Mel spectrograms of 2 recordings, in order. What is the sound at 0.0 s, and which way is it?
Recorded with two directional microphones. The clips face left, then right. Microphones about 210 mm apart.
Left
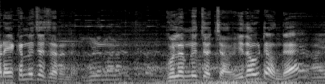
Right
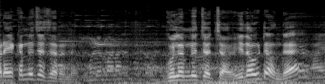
Speech, centre (ahead or behind).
